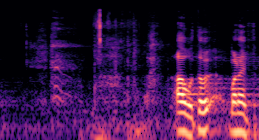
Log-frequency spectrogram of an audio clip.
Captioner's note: attendee laughing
